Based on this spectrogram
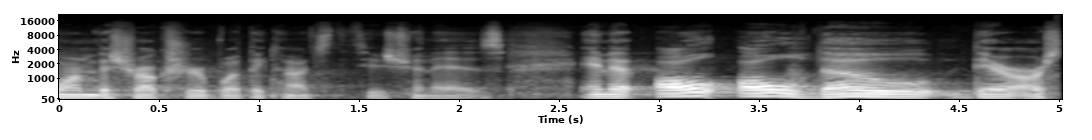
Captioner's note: none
